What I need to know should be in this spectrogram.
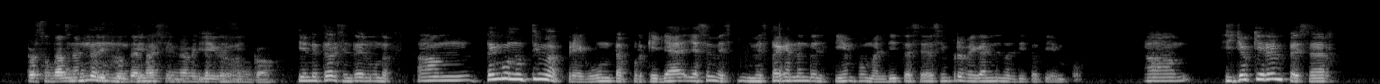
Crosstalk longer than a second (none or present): present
